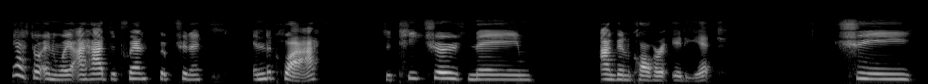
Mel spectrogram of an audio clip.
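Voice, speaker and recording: A woman's voice: fairly high pitch, bright, forceful tone, no echo. A woman telling a personal story in a casual vlog, opening with a theatrical greeting and dropping sarcastic asides.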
